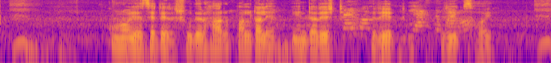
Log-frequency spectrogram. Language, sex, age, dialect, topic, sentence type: Bengali, male, 46-50, Northern/Varendri, banking, statement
